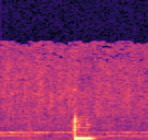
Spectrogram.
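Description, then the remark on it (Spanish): A short electronic tone burst, like a telephone keypad beep, sounds once clearly against a quiet background hum, preceded by a fainter blip, as someone calls a person back by mobile phone. “Vamos a volverlo a llamar. Por celular.”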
